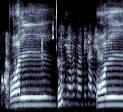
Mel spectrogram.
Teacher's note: Po tebal, lam tipis. Jadi pol. Pol.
